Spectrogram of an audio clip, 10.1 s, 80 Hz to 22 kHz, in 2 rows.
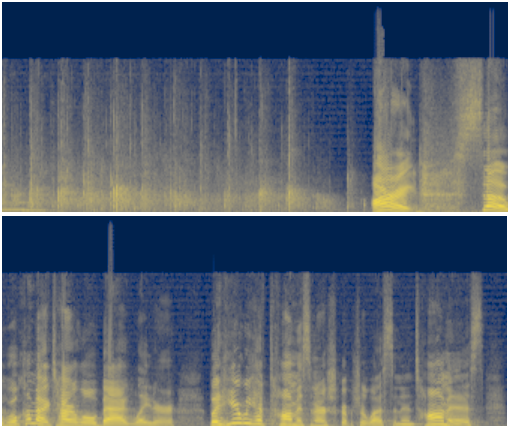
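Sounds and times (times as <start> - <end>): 
audience applauding helpers: 0.0 - 3.5
speech: 3.7 - 10.1.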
